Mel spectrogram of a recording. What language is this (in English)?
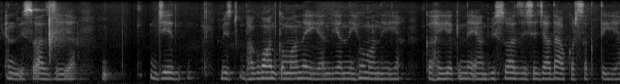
Maithili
